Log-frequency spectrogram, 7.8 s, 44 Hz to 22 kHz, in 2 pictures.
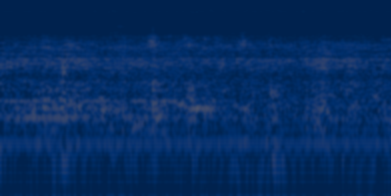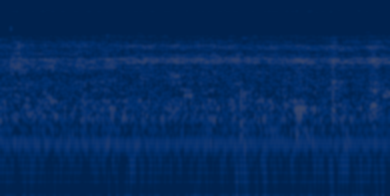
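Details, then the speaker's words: Meteoro Atomic Drive 20W guitar amp at full volume: constant bright hiss over a steady low hum with scattered crackles, persisting with the pen drive off; potentiometer fault suspected, and the inside was very dirty. "alimento o aparelho liga e temos esse ruído E aí o volume está no máximo"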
